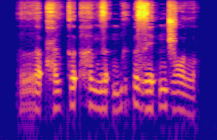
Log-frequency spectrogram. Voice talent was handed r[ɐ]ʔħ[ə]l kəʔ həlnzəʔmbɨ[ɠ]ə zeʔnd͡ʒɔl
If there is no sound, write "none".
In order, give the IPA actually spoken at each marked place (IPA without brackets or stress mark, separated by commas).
ɐ, ɨ, ɠ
